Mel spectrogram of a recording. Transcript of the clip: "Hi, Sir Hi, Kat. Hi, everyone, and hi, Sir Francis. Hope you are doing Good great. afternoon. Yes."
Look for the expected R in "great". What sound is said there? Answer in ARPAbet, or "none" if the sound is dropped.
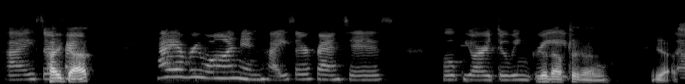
none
